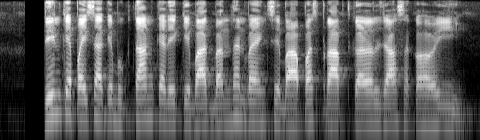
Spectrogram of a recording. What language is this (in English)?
Magahi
